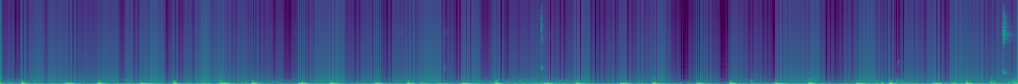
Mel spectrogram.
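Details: Normal heartbeat recorded for ASMR: loud, muffled low thumping against a dull rumbling background, with a few faint clicks.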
